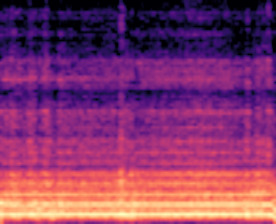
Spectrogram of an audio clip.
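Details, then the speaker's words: MokWheel Mesa ST Plus e-bike hub motor under throttle: steady harsh mid-pitched whine, sags when power cut; freewheels quietly, noisy motor, cause unknown. "boy not a very pleasant sound that's coming from the electric motor"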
